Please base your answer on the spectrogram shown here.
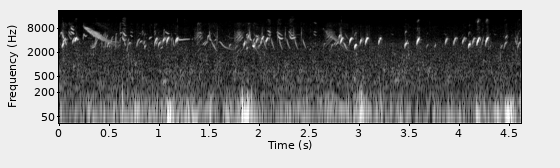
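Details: Several European goldfinches calling together, with mating and readiness calls meant to stimulate males to sing: soft, high, tinkling twitters and quick chirps in loose bursts over faint background noise.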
